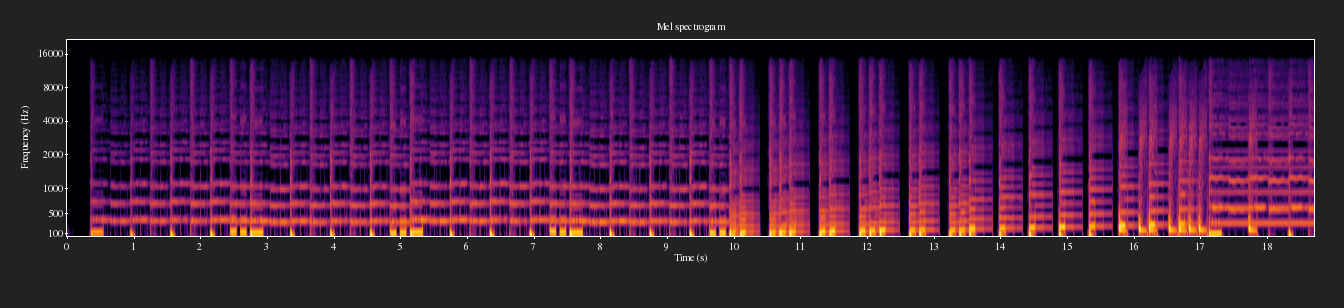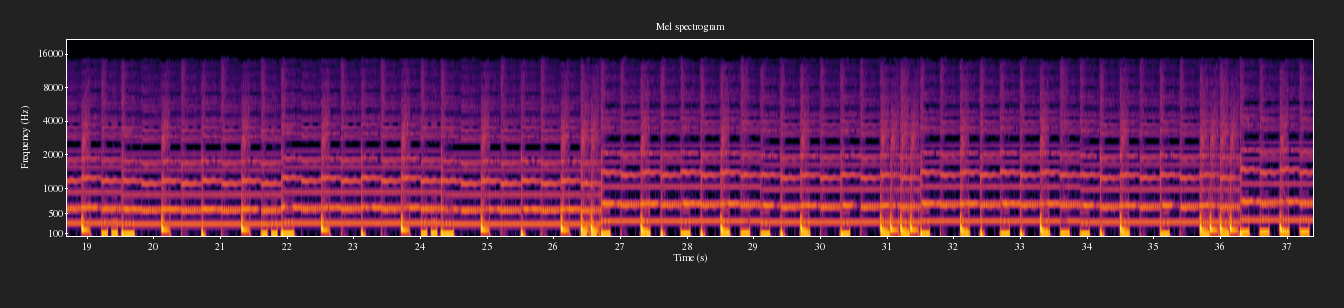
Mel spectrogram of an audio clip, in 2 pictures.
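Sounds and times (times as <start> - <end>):
instrumental villain-style synth theme tune: 0.4 - 37.3.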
